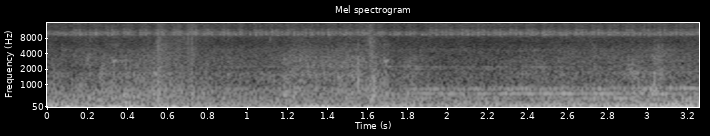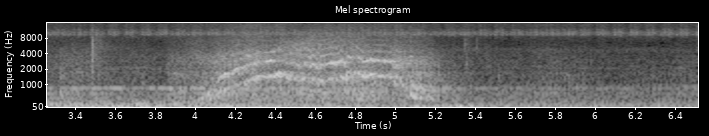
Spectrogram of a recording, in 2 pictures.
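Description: Low, steady, held music tones, then about four seconds in a single high squeal of about a second that rises and falls.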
